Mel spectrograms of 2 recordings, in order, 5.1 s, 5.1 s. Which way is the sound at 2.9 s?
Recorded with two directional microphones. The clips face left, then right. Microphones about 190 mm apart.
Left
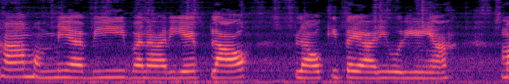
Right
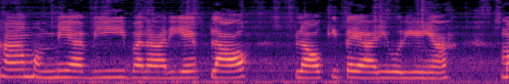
15° left (ahead or behind).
